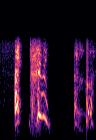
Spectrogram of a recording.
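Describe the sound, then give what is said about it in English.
An abrupt sneeze with a sharp opening burst and a voiced, gliding exhale, followed after a short pause by two quicker bursts of breathy sound. “Oh, I feel like I'm going to sneeze.”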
